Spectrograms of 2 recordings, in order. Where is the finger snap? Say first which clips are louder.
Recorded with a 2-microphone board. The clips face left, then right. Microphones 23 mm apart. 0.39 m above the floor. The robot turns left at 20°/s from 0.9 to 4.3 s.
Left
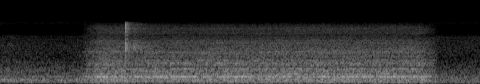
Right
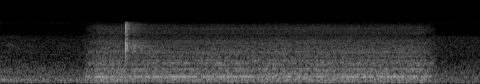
Right 2 dB; 20° right (ahead or behind), 1.1 m.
